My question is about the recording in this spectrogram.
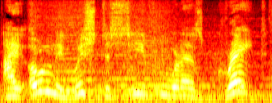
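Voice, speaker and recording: A man's voice: very high-pitched, expressive, quick pace. A man playing a small, polite, plucky hobbit burglar in a video game, with an eager, theatrical delivery. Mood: flattering. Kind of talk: video game hero acting. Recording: music over the voice.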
